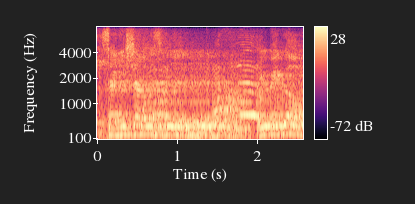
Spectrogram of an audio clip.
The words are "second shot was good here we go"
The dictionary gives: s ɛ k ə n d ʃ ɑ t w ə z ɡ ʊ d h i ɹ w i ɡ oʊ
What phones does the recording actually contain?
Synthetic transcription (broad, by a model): s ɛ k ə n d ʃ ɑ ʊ w ə z ɡ ʊ d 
